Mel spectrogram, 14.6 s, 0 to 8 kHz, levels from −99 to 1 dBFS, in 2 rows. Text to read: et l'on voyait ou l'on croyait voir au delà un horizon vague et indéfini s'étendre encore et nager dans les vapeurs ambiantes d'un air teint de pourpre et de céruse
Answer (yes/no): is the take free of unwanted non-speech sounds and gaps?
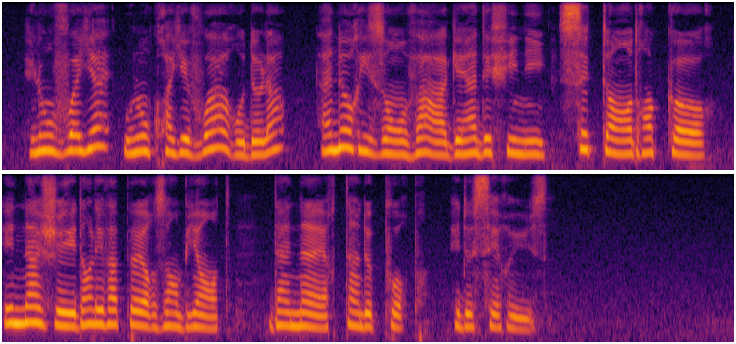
yes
